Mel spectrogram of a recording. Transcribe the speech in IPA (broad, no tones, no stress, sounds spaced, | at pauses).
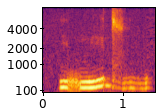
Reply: j ṵ m i d͡z ṳ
